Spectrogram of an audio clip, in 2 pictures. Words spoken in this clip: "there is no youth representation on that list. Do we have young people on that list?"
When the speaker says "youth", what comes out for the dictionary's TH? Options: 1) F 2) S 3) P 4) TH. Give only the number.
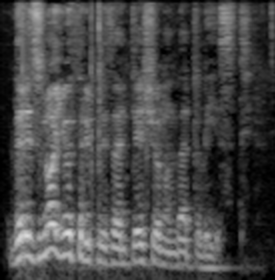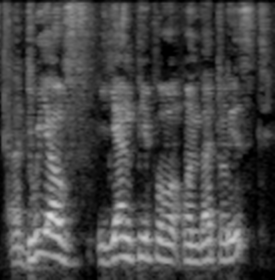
4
